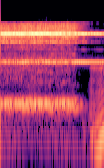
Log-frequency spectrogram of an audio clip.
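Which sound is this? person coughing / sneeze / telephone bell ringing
telephone bell ringing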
